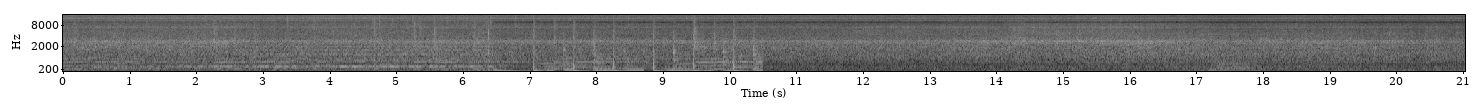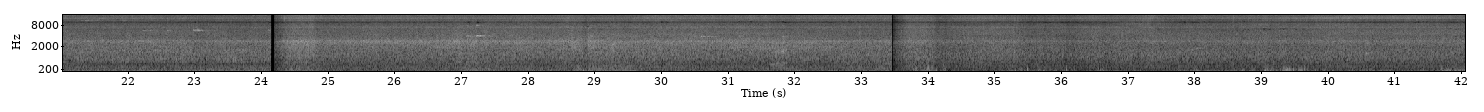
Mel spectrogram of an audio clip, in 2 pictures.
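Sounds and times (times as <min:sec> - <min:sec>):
vehicles passing on wet road: 0:00.0 - 0:08.7, 0:09.9 - 0:34.0
heavy rain on street: 0:00.0 - 0:42.0.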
